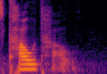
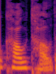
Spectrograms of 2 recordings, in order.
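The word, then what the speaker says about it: kowtow: And I said, in Cantonese, this is kao tao.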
